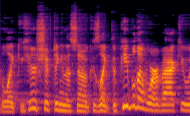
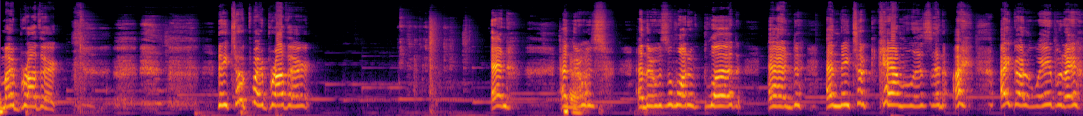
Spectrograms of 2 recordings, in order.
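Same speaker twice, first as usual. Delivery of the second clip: panicked sobbing, heavy breathing, higher and louder; 11 semitones higher, 4 dB louder than usual. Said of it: "breathing very heavily".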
